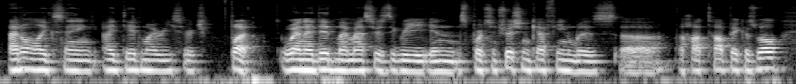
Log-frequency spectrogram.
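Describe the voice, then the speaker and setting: A man from Portugal, a nutrition coach, speaking as a podcast guest in a measured, reflective way with frequent pauses. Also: medium pitch, darkish tone. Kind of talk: casual conversational podcast.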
